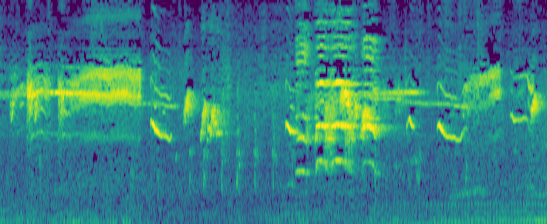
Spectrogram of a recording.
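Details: Songbird (chim chuyền) call used as a female decoy to stir males into song: a long high steady note, then short downward-sliding whistles and a loud dense chattering burst near the middle, followed by more falling whistles.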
